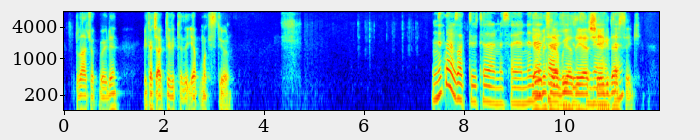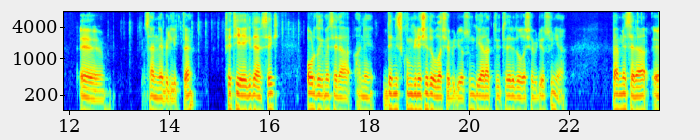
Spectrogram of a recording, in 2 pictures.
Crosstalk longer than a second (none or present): present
